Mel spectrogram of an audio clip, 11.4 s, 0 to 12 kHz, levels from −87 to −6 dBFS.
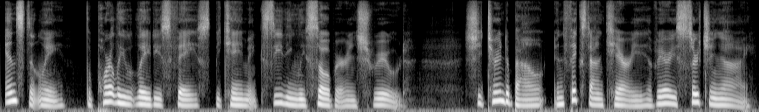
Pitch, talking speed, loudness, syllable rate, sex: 155 Hz, 110 wpm, -19 LUFS, 3.7 syllables/s, female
